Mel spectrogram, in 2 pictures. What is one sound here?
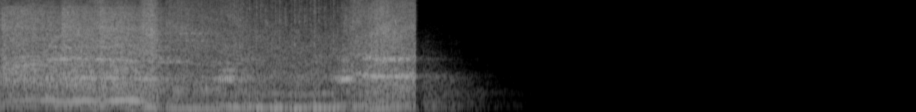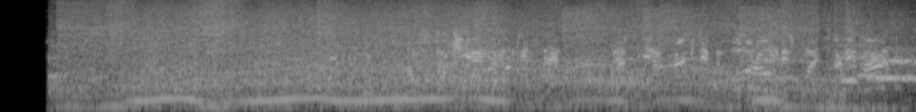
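An off-road buggy engine rumbles and revs while driving.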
